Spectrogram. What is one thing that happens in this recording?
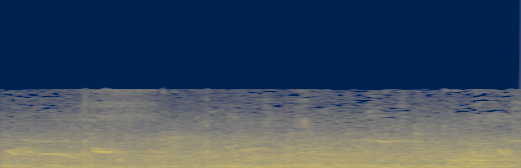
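A young woman giggles nearby.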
